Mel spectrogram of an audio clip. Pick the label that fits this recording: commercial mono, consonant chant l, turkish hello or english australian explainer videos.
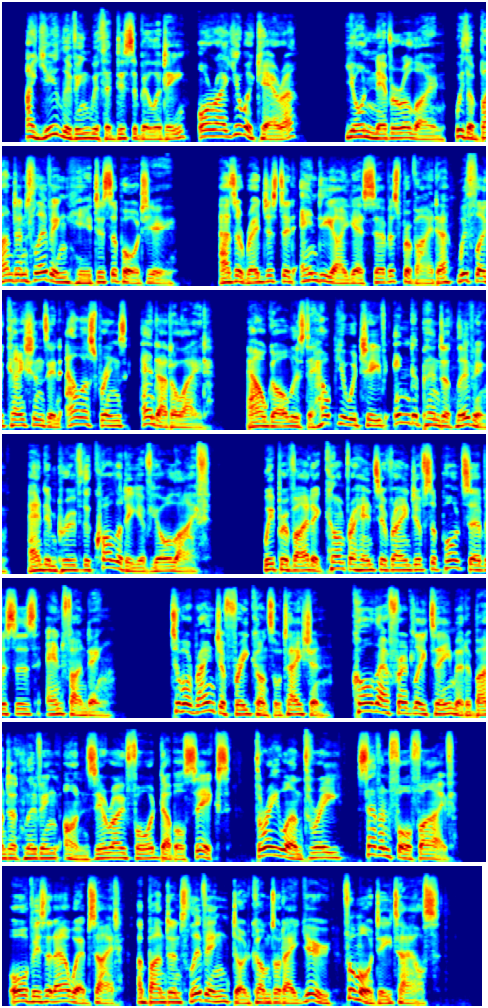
english australian explainer videos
